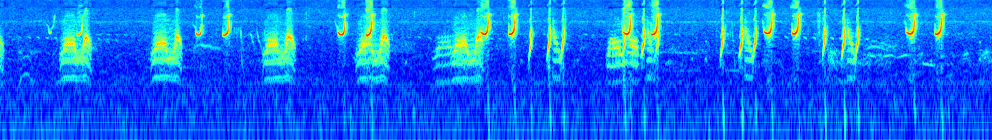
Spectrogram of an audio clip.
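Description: Quail giving harsh, raspy bursts about every second, mixed with sharp, high whistled notes that flick upward, from what sounds like several birds.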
